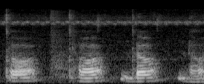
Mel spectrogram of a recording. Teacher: ट, ठ, ड, ढ, इसका उच्चारण स्थान मूर्धा है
